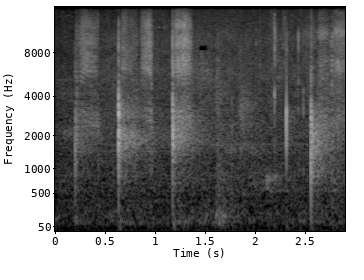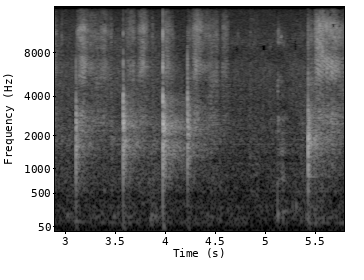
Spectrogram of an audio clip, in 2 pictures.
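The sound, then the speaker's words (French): Equations being written out by hand, heard as many crisp, sharp strokes and taps in an uneven rhythm over a quiet background, with faint rubbing between the marks. “et j'écris les constantes.”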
